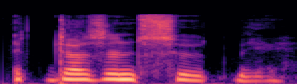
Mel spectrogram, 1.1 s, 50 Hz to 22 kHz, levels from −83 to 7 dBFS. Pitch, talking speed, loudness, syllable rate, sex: 195 Hz, 215 wpm, -14 LUFS, 4.2 syllables/s, female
